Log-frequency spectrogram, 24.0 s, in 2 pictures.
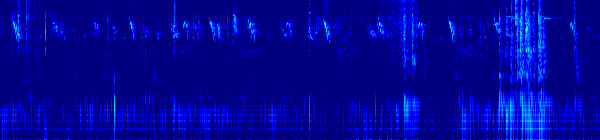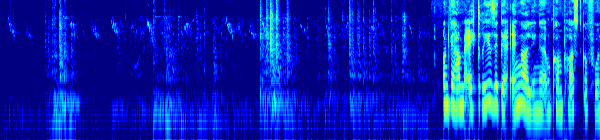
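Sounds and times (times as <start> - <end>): rustling noise: 6.7 - 9.4.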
